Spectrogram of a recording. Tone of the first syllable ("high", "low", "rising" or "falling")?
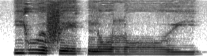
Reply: falling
